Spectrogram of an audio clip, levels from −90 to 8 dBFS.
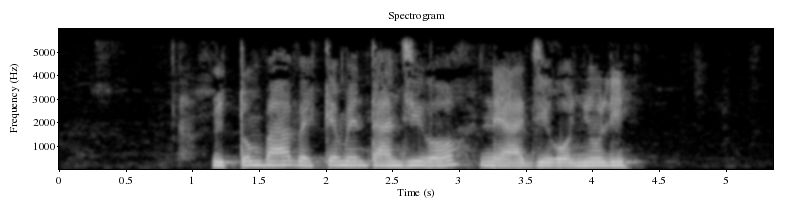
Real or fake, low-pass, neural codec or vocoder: real; 5.4 kHz; none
